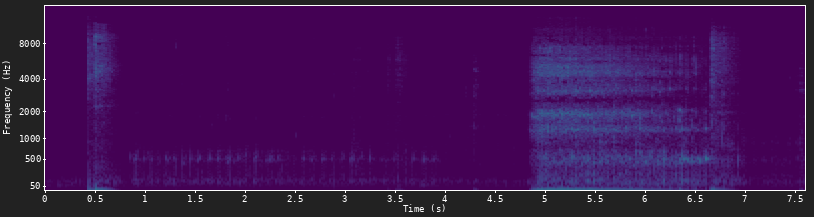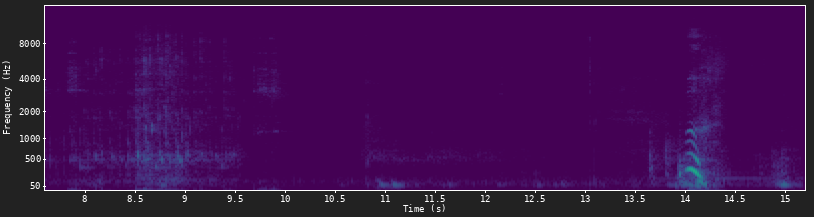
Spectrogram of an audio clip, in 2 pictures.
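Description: Low gurgling bubbles of water in a bong packed with a little bowl of Grape Goddess from the Flowery, in bursts between breathy inhales, with a loud, rushing exhale partway through and a sharp cough-like gasp near the end; no one speaks.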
